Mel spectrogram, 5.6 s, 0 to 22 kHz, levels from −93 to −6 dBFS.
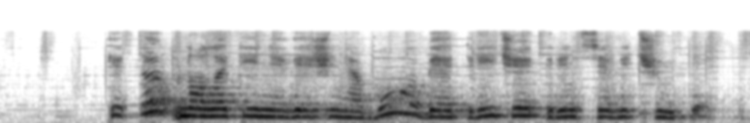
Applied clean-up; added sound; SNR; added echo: neural separator model SepFormer DNS4.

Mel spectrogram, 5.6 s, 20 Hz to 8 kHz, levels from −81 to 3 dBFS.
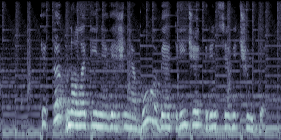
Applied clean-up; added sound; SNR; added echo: none; Organ; 14 dB; none.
